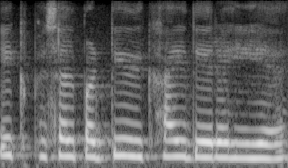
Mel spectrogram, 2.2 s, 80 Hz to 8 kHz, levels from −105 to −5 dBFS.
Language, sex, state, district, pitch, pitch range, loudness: Hindi, female, Bihar, Madhepura, 275 Hz, 255-285 Hz, -25 LUFS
